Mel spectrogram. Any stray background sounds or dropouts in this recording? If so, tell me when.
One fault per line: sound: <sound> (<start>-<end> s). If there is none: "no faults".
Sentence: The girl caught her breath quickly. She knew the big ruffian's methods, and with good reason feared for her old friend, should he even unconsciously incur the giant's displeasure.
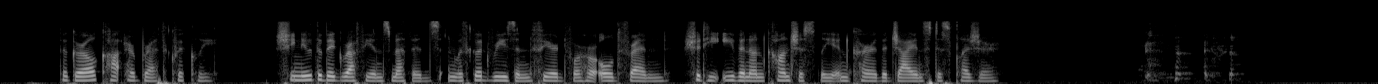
sound: cough (11.4-12.5 s)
